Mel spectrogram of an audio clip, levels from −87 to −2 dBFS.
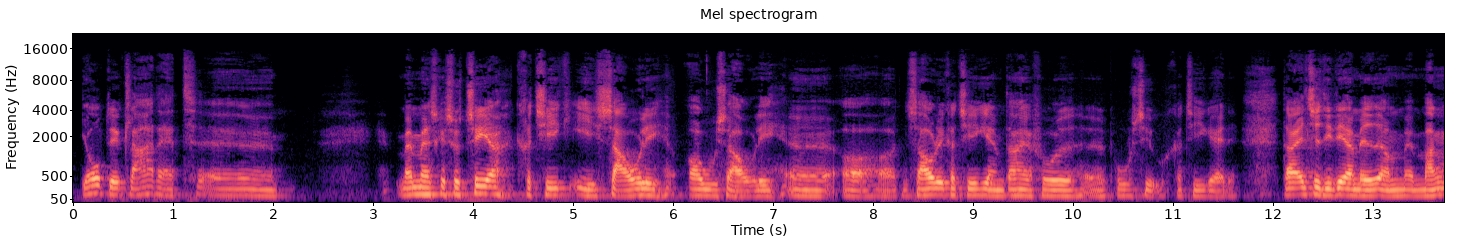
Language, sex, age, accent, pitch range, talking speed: Danish, male, 30-49, native, 105-120 Hz, 170 wpm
